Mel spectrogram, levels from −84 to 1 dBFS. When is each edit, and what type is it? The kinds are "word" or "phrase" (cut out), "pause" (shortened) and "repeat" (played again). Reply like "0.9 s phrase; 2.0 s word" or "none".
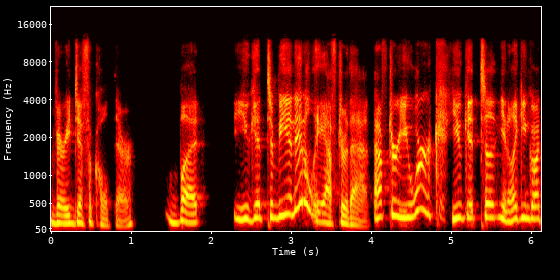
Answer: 2.0 s pause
